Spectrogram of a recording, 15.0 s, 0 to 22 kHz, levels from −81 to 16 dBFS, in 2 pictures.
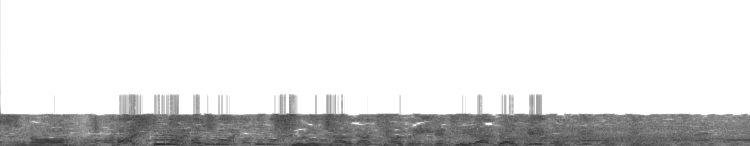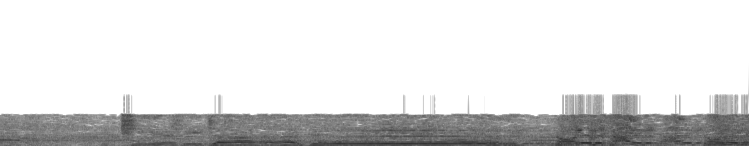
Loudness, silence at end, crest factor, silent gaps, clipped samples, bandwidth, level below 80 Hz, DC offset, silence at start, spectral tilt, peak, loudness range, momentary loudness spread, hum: -9 LUFS; 0 s; 10 dB; none; 0.3%; 8 kHz; -34 dBFS; under 0.1%; 0 s; -5.5 dB/octave; 0 dBFS; 6 LU; 9 LU; none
